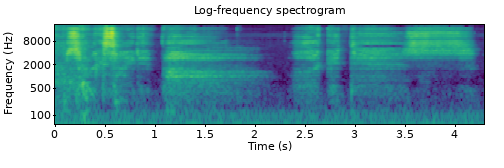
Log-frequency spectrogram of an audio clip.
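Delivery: breathless whisper of delight; hushed thrilled whisper; excited whisper. Real, not acted. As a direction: whisper it like you can't contain yourself. Excited over the box contents.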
